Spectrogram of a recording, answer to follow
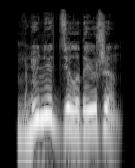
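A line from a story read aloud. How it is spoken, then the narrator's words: Grumbling. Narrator (Russian): проворчал Магнус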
